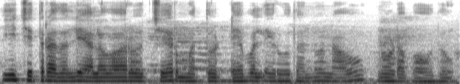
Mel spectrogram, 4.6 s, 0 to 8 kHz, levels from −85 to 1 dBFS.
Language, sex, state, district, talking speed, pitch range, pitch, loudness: Kannada, male, Karnataka, Bangalore, 115 wpm, 120-135 Hz, 130 Hz, -19 LUFS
